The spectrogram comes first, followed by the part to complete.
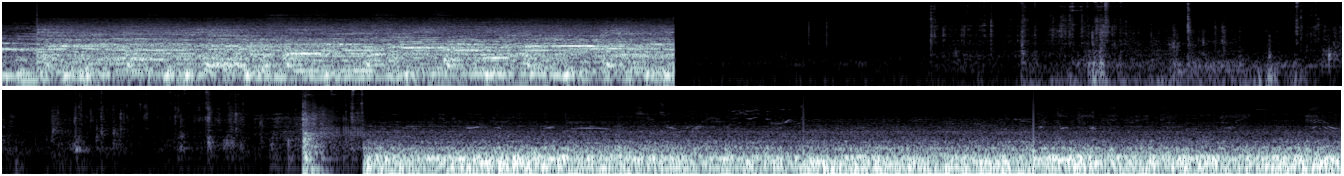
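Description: Background music for the first several seconds, cutting off suddenly to a near-silent gap, then scattered faint clicks and knocks. From about halfway on, the steady low road and engine noise of a car driving, heard inside the cabin.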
